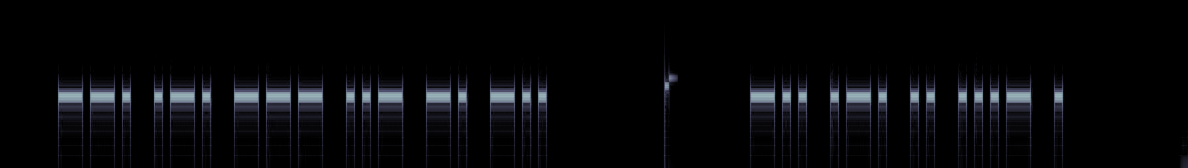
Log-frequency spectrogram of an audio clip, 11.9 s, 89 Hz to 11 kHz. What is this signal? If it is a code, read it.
Morse code, heard as a keyed tone, about 15 wpm, 700 Hz. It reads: GROUND DRIVE
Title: Sentences from Top 500 Words - New Word Drill - 15wpm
